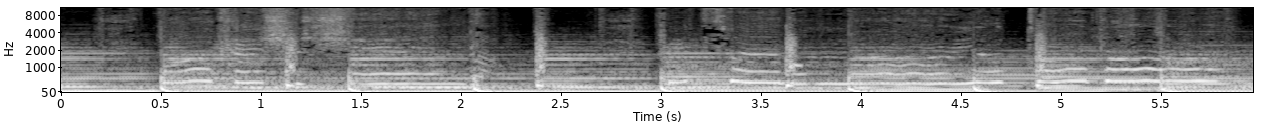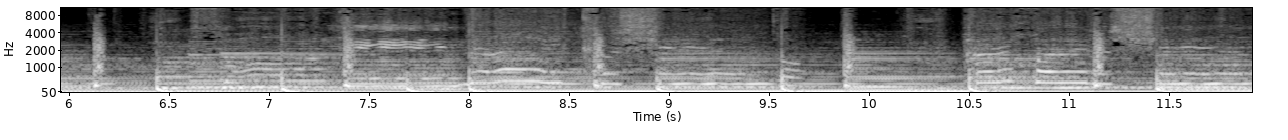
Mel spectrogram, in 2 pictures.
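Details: Continuous rhythm-and-blues style music with a heavy beat and sung melody, with no animal voice.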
